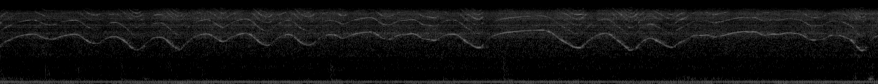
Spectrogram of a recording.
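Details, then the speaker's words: High-pitched drill whine rising and falling as the burr, leaned slightly toward the tooth axis, cuts the lingual reduction during a full gold crown preparation on a lower molar; dental drill preparing tooth. "Again, here's the axis. You're going to lean the burr slightly toward the axis."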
